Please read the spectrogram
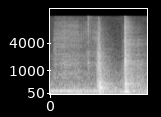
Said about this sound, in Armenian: Երբ բացեցին դուռը,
